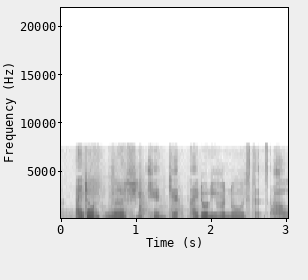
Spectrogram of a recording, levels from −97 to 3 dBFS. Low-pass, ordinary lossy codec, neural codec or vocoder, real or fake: none; none; codec, 16 kHz, 6 kbps, DAC; fake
